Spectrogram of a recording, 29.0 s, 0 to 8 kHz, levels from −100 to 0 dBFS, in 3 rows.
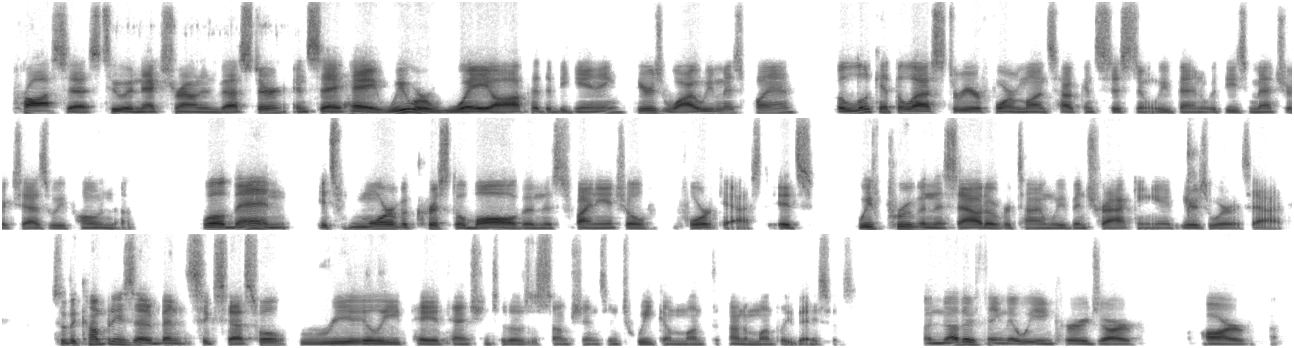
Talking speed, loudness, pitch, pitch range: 200 wpm, -25 LUFS, 100 Hz, 90-125 Hz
